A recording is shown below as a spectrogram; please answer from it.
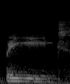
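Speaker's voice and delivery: "beach" with a drawn-out ee; long vowel. Shown as a demonstration. Teacher models the long vowel sound, lengthened. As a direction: hold the ee in "beach". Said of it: "gonna make the sound longer".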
